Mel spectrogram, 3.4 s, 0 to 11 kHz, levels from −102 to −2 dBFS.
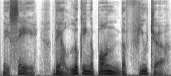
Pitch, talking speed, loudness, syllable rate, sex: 95 Hz, 140 wpm, -18 LUFS, 4.3 syllables/s, male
